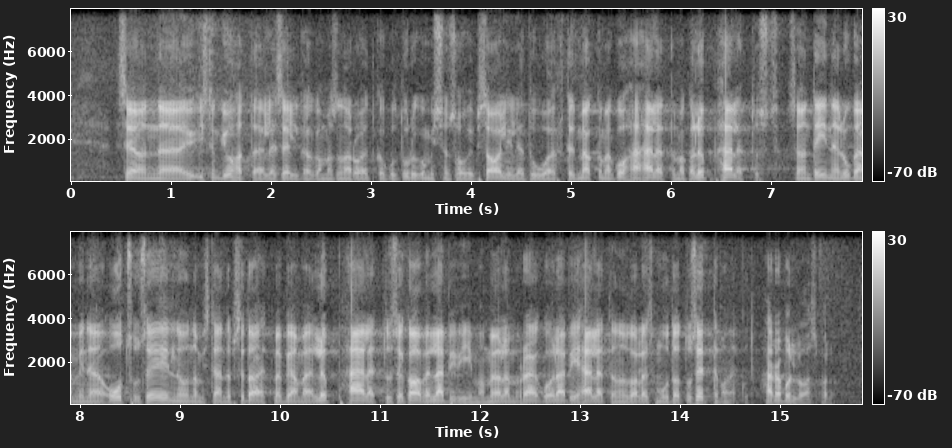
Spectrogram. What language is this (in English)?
Estonian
